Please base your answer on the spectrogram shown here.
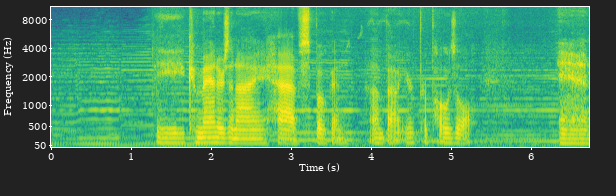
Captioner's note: voiceover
